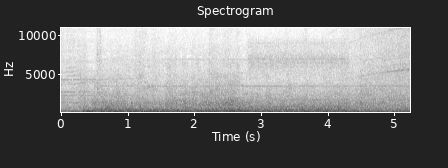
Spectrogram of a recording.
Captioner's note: jet engines roaring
